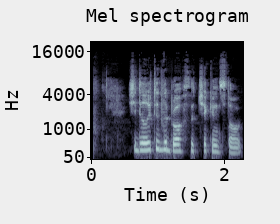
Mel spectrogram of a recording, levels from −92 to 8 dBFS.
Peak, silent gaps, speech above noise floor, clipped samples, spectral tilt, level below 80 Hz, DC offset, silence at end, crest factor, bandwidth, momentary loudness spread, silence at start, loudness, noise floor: -2 dBFS; none; 20 dB; under 0.1%; -2 dB/octave; -60 dBFS; under 0.1%; 0.05 s; 16 dB; 15.5 kHz; 14 LU; 0.05 s; -16 LUFS; -38 dBFS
